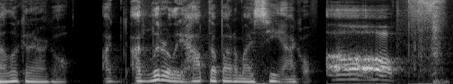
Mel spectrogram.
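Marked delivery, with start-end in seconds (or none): 3.3-4.5 dismayed cry and puff. Retold or imitated. Shocked at the news.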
